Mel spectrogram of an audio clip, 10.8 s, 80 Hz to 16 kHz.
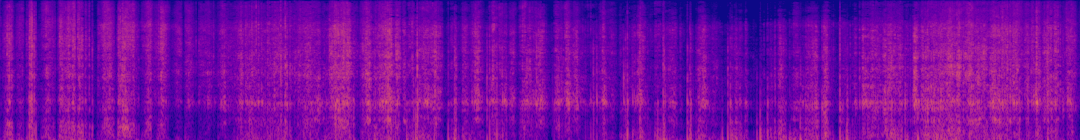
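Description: Fingertips and medium-length painted nails scratch and rub the textured surface of a hollow, empty brown kraft paper bag held upright in both hands, in fast strokes. The result is a dense, continuous crackling scrape with a heavy low rumble, a steady papery band around 1 kHz, and many quick, uneven bursts throughout.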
